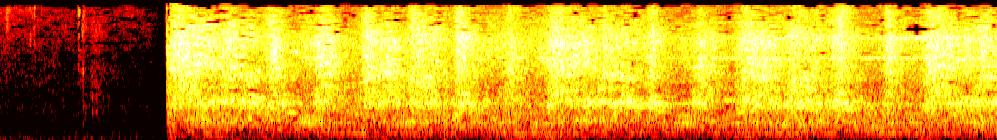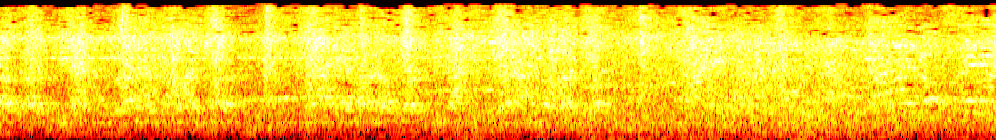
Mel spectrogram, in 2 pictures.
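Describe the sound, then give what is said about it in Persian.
After a brief quiet moment, a large protest crowd bursts into loud, sustained chanting of protest slogans in a Tehran metro station in Iran, many voices shouting together in steady rhythmic pulses that continue without a break. “در تهران دامنه این تظاهرات به ایستگاه‌های متروی تهران نیز کشیده شده است.”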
